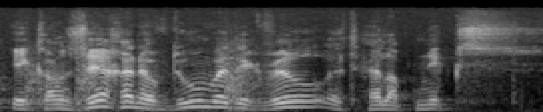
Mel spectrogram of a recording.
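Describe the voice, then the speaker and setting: A man's voice: fairly high pitch, lively intonation, normal speed, noisy background, close to an everyday voice. A man playing a weary, wry neighbor. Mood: resigned. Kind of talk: radio drama acting.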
